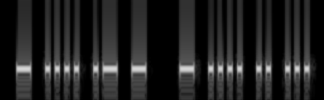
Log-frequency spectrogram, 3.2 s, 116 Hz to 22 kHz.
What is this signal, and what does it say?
Morse code, heard as a keyed tone, about 25 wpm, 600 Hz. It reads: THAT THIS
